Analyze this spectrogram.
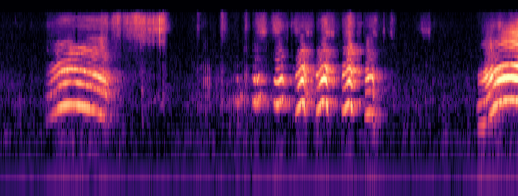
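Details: Pet parrots chattering while eating apple indoors: loud arched harmonic squawks at start and end, with a run of short quick chirps in between.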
